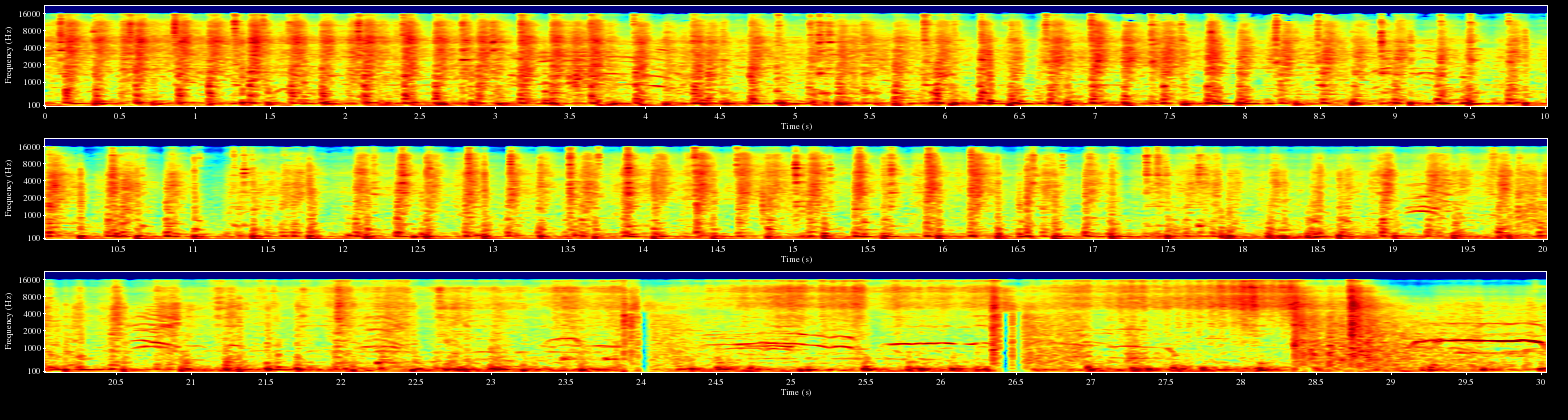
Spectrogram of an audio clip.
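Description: A street drum group of snare drums and large bass drums playing a fast, driving rhythm. Deeper bass-drum strokes come in about ten seconds in.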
